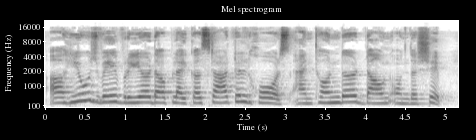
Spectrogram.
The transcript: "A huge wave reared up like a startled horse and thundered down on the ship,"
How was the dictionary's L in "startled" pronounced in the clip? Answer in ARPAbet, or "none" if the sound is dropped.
L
